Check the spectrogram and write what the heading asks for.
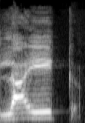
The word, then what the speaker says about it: like: जो रूल हम बताए हैं कि लास्ट में ई रहेगा और ई से पहले वाला वोवेल आई रहेगा तो आई का आई उच्चारण होगा।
